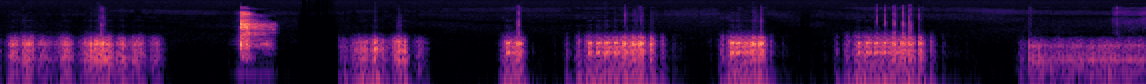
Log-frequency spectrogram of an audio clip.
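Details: In its natural habitat, a genet gives a series of rough, buzzy grunting bursts roughly every second, one sharp scratchy crack among them, with abrupt silences between.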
